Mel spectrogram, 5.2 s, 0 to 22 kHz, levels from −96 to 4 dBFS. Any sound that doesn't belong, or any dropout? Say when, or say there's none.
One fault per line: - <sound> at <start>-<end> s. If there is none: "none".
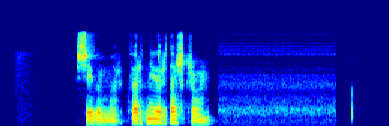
none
